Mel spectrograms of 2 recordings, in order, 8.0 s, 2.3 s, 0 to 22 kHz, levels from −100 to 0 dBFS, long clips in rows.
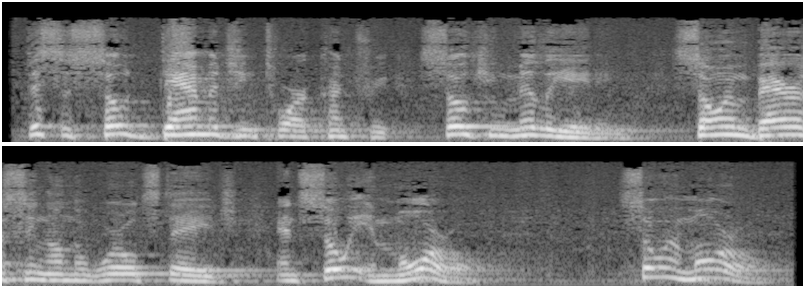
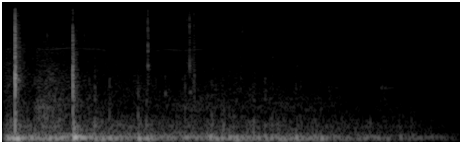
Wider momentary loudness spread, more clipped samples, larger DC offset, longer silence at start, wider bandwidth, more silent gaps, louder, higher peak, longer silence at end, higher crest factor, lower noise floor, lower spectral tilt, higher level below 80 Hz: second, 12 LU vs 15 LU; neither; neither; about the same, 0.1 s vs 0 s; second, 13.5 kHz vs 16.5 kHz; neither; first, -17 LUFS vs -54 LUFS; first, -2 dBFS vs -24 dBFS; about the same, 0.1 s vs 0.2 s; second, 16 dB vs 28 dB; second, -43 dBFS vs -73 dBFS; about the same, -5.5 dB/octave vs -5 dB/octave; first, -52 dBFS vs -72 dBFS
